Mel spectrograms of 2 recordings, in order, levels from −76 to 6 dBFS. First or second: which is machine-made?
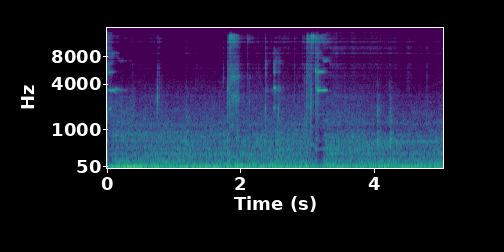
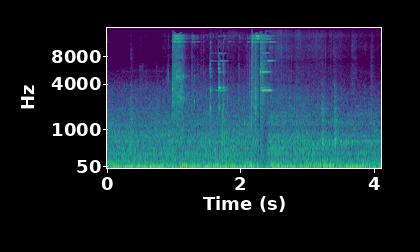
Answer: first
